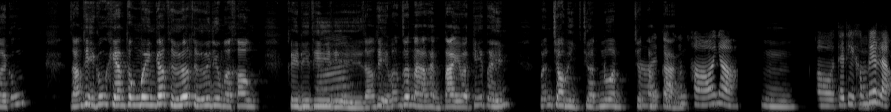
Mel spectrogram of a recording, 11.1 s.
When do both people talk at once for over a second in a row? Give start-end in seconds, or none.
none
